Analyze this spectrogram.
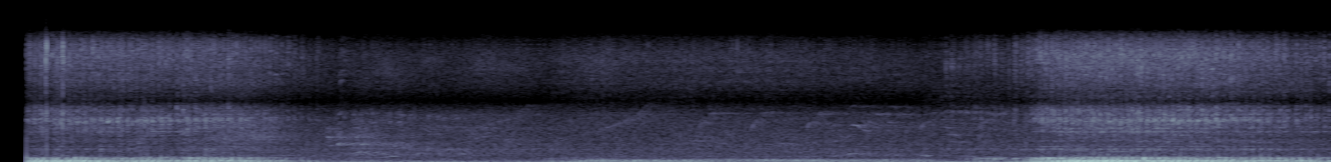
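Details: An American alligator gives a deep, rumbling growl as part of its mating ritual, swelling at the start and again near the end, with a steady low hiss between; a possible bird call is heard early.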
